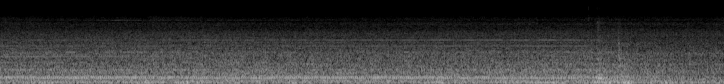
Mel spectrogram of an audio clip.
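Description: Overhead crane hoist motor running with a steady whine over a low rumble as it lowers an injection molding machine's clamping unit, stopping about six seconds in with a click.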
